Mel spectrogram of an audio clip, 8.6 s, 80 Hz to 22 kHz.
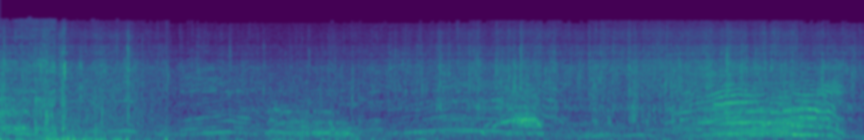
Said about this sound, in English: The end of a beach which is right next to the Montague campground, and just across the road is our Montague farm. We've got about 600 acres there, and that's where we'll leave the cows with the calves overnight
